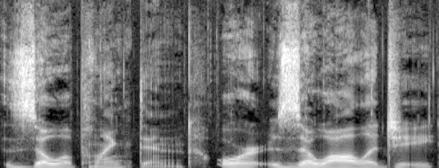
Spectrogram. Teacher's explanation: the super traditional scientific pronunciation would be a long O sound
